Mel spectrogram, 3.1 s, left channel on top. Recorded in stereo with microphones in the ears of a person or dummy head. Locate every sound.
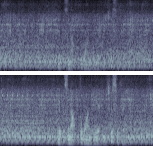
1.1 s a man speaking: 30° right (ahead or behind), 0.5 m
